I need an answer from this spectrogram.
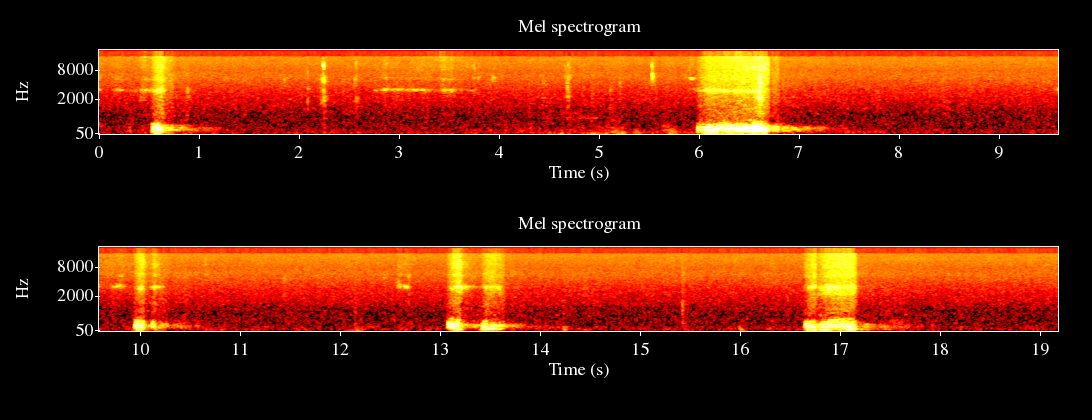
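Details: A sleeping male British Shorthair named Calmo, a former rescue cat, breathes noisily with an echo effect applied. Short, husky snorts arrive at uneven intervals, one longer and louder than the rest, with quiet pauses between.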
